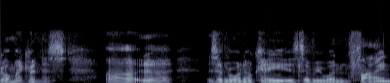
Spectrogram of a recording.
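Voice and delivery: worried fussing. A game master voices a woman hurrying toward the group on the stairs, worried. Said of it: "She's kind of got a worried look".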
